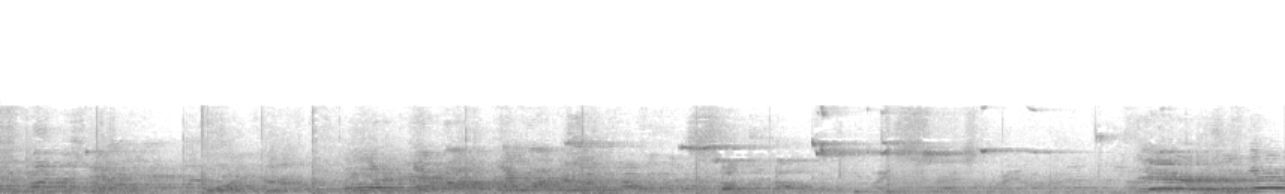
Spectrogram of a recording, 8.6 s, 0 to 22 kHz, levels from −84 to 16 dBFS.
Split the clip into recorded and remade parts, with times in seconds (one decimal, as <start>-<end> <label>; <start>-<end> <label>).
0.0-6.0 recorded; 6.0-6.5 remade; 6.5-8.6 recorded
